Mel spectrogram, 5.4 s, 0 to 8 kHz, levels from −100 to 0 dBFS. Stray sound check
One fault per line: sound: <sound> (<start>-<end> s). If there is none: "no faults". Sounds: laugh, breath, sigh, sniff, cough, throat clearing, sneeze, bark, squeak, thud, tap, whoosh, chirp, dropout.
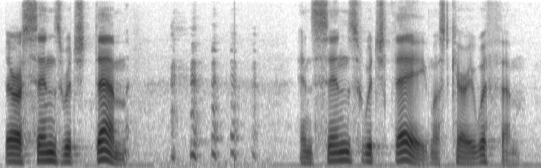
sound: laugh (1.7-2.6 s)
